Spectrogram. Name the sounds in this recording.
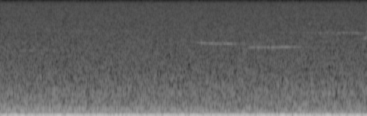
Black-capped Chickadee, Black-throated Green Warbler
